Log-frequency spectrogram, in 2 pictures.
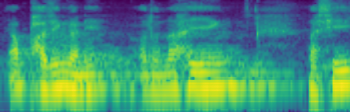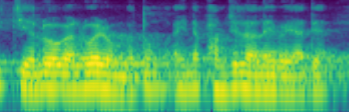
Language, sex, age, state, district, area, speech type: Manipuri, male, 18-30, Manipur, Kakching, rural, spontaneous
